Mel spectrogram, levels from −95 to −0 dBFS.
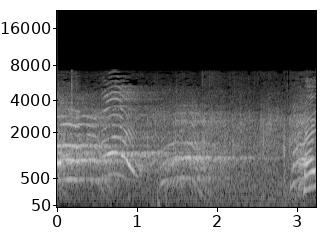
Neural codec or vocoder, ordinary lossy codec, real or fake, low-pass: none; none; real; 7.2 kHz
